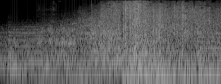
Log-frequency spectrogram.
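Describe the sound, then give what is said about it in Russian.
Rocket explosion as an incoming rocket strikes its target in a sci-fi combat scene and sets off a volumetric blast: a dense, continuous roaring rumble that swells noticeably louder halfway through, with no voices. “Прилетевшая ракета достигла своей цели, и на месте Исура возник объемный взрыв”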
